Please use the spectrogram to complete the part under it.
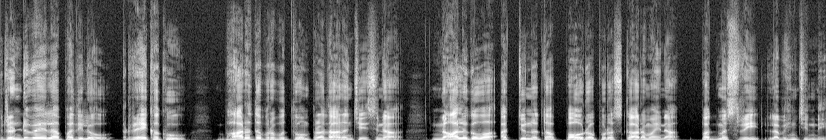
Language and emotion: Telugu, neutral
